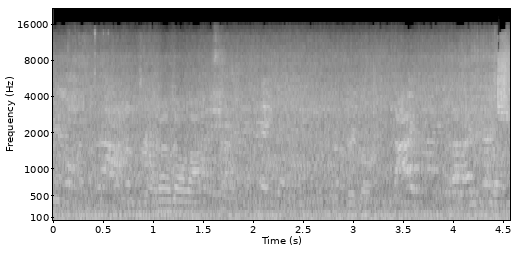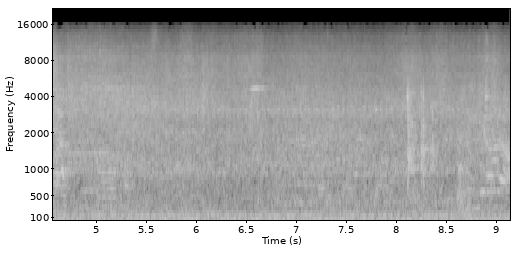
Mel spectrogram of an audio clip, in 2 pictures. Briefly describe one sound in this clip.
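A steady low rumble of street noise fills the background.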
